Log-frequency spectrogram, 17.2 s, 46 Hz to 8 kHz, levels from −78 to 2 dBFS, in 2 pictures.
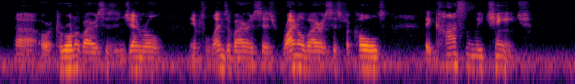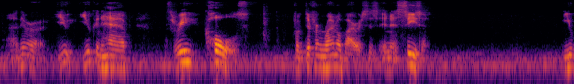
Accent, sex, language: American, male, English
